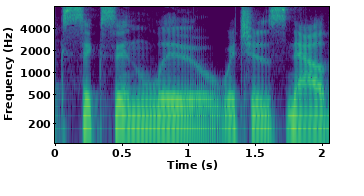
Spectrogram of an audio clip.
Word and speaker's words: Liu: And then, you know, for comparison, Ken Liu, that last name, Liu, it's usually, mm-hmm. you could say it like that, Liu.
